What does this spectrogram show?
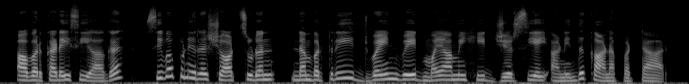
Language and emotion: Tamil, neutral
